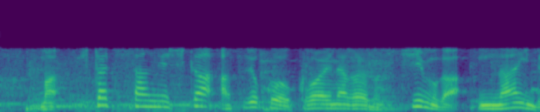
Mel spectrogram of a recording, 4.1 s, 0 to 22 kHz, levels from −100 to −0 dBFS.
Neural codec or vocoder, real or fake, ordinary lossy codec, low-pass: codec, 16 kHz, 8 kbps, FunCodec, trained on Chinese and English, 25 frames a second; fake; none; 3.6 kHz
